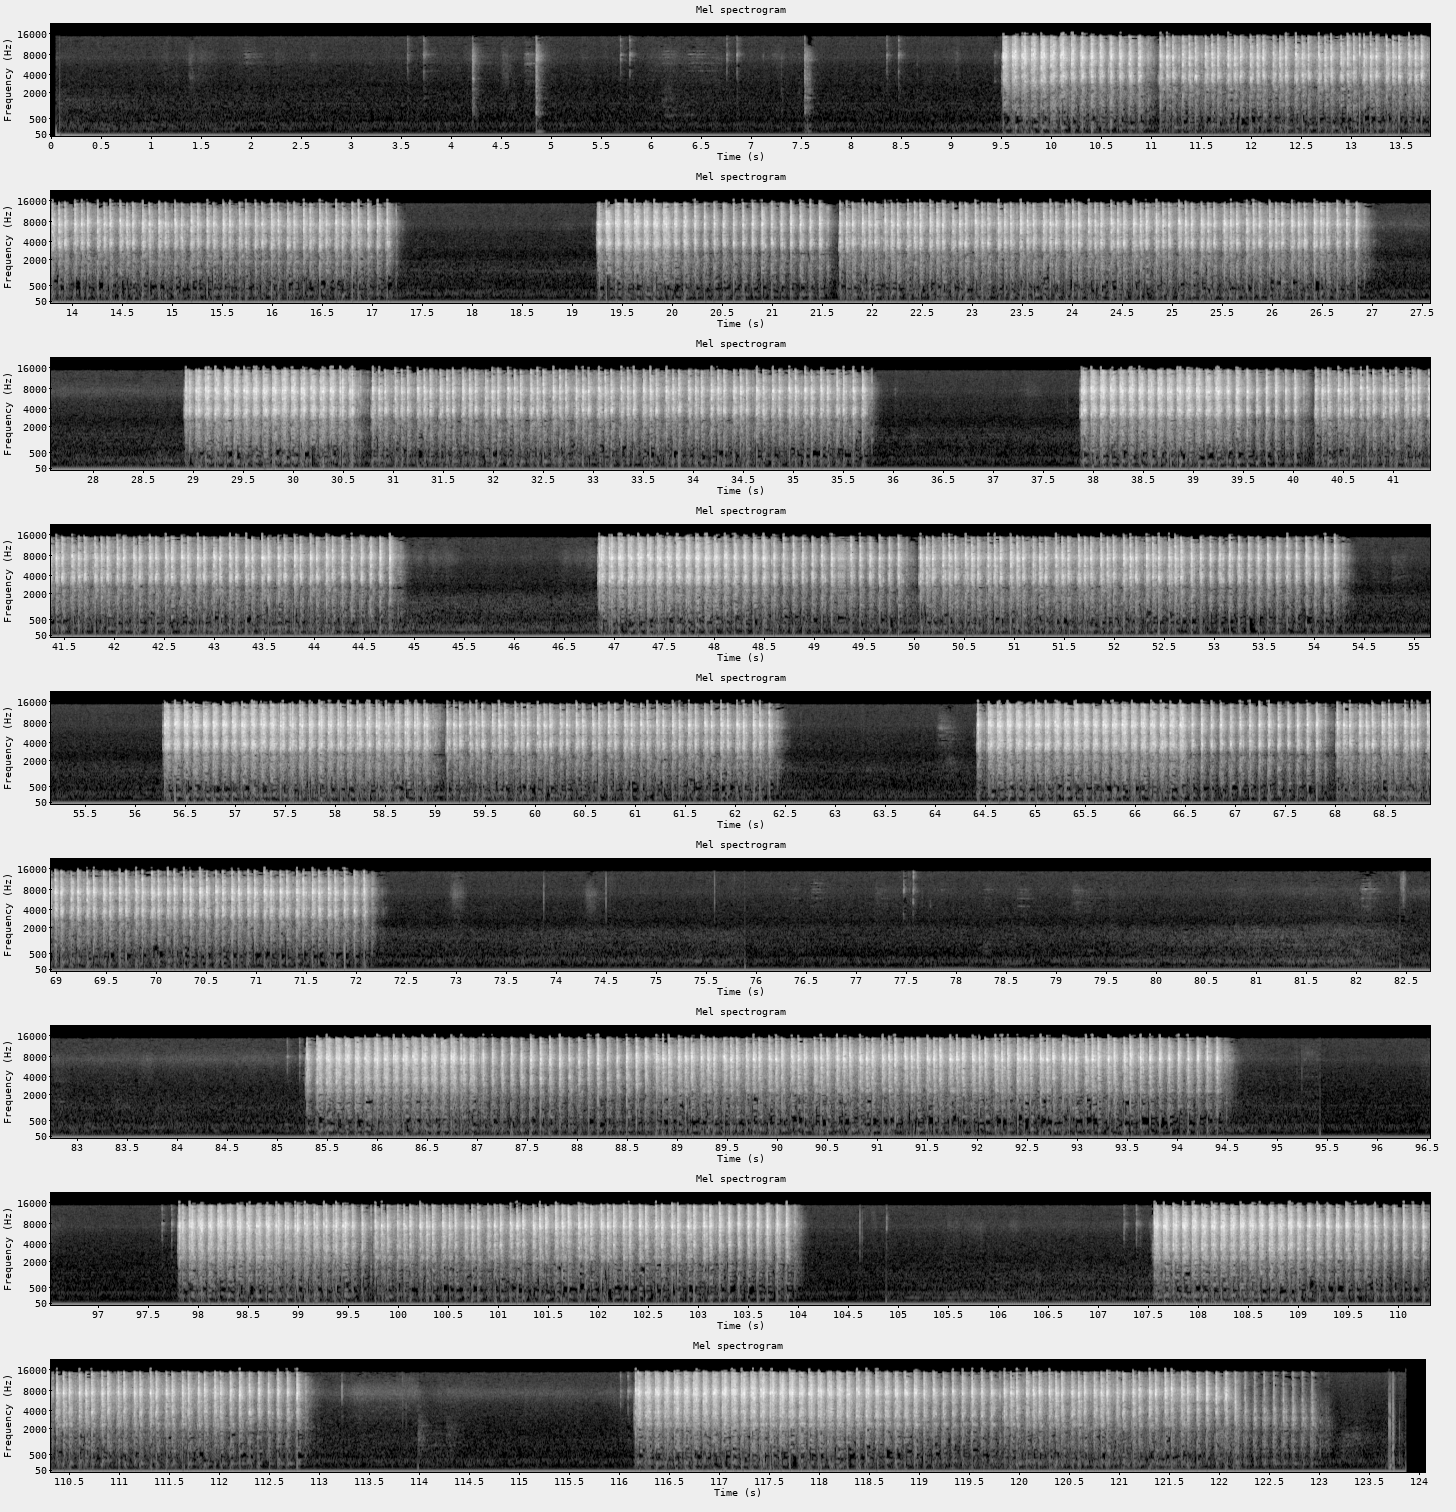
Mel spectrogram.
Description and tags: Split Flap Display
Split display flap like you would find at a train station for arriving and departing trains, or a clock readout.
